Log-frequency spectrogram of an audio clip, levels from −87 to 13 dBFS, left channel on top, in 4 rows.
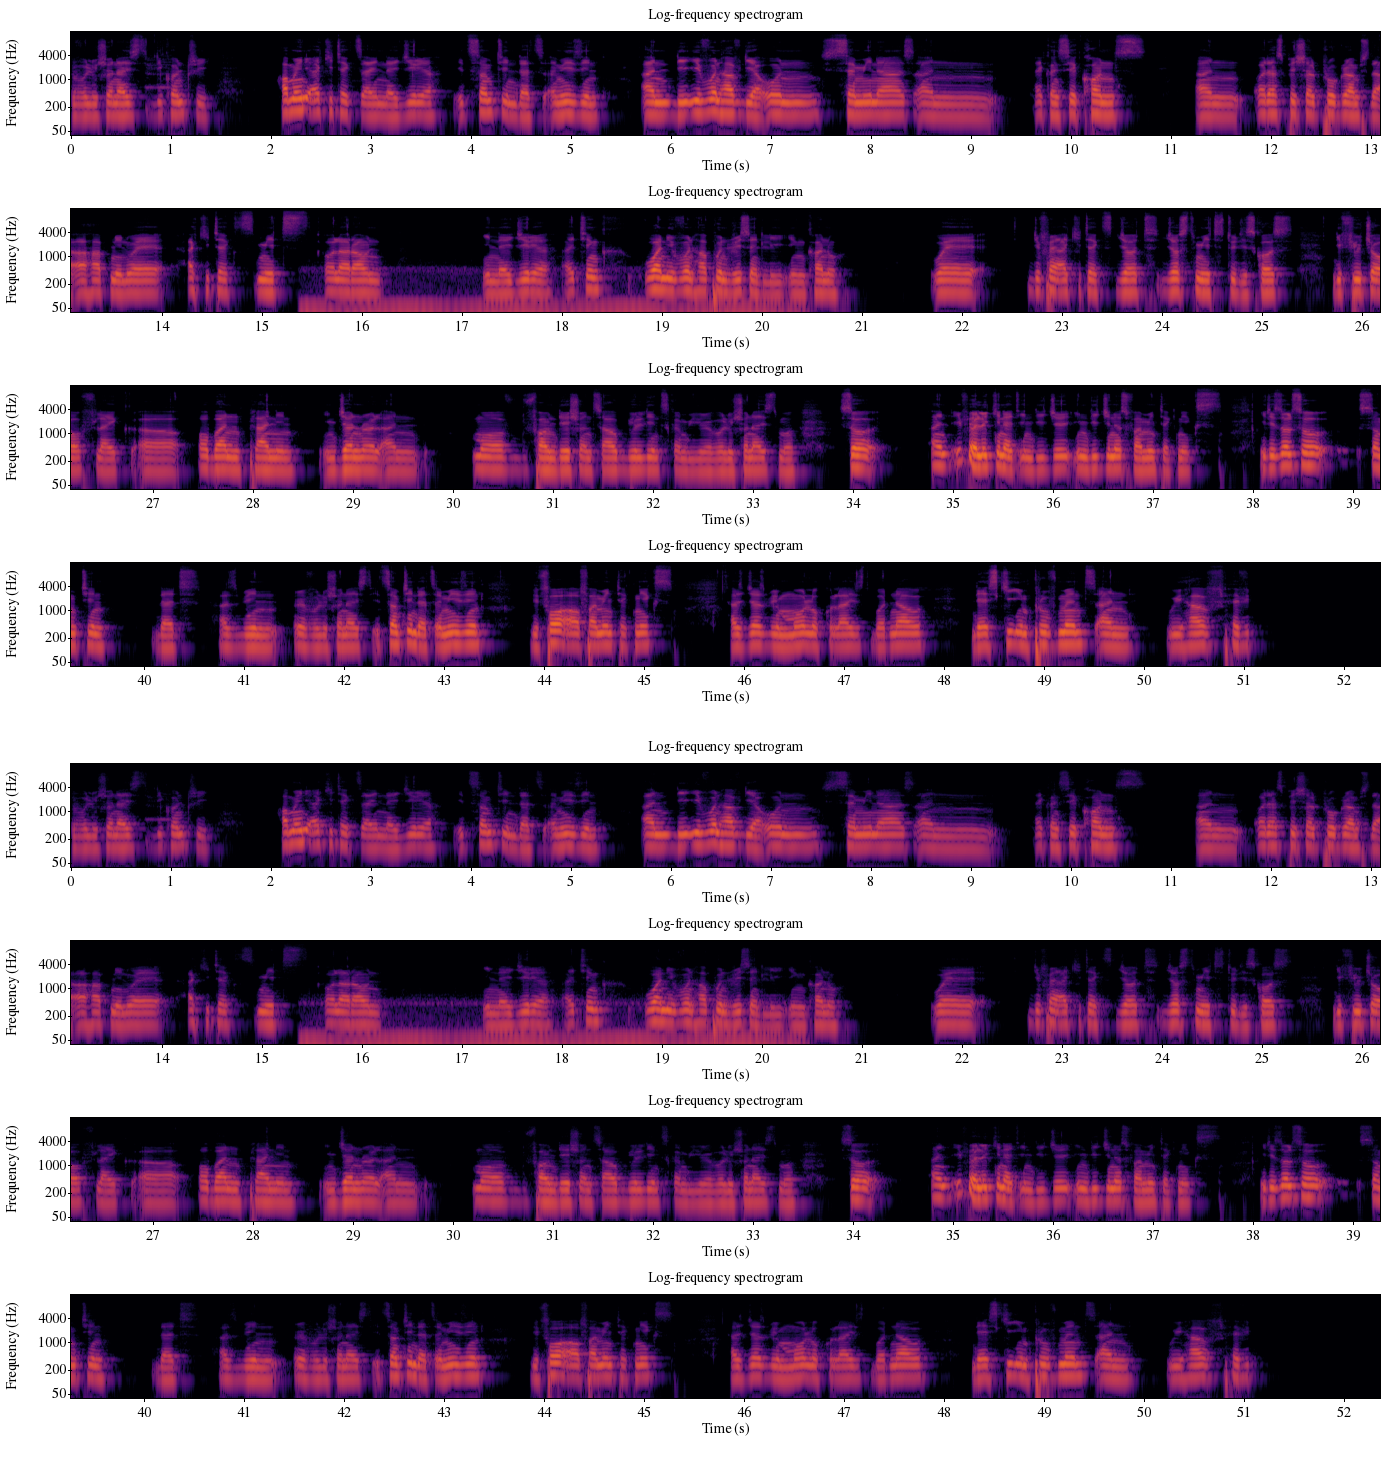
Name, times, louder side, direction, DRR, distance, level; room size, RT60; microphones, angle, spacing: voice 1, 0.0-1.3 2.1-5.3 5.7-9.2 9.6-10.7 11.2-14.0 14.4-15.4 15.6-16.2 17.2-18.4 18.8-20.7 21.7-22.2 22.7-25.3 25.7-28.4 28.7-29.7 30.2-33.6 33.9-34.3 34.8-37.6 38.1-38.7 39.1-39.6 40.1-40.5 40.8-43.4 43.9-45.3 45.9-47.8 48.3-49.9 50.2-51.0, left 3 dB, 35° left, 0.3 m, -33 dB
sound 1, 15.4-20.4, right 1 dB, 70° right, 0.8 m, -47 dB
8.5 x 4.8 x 4.6 m
head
